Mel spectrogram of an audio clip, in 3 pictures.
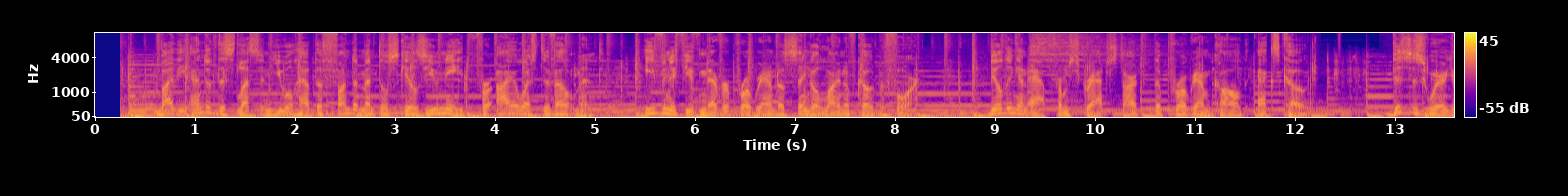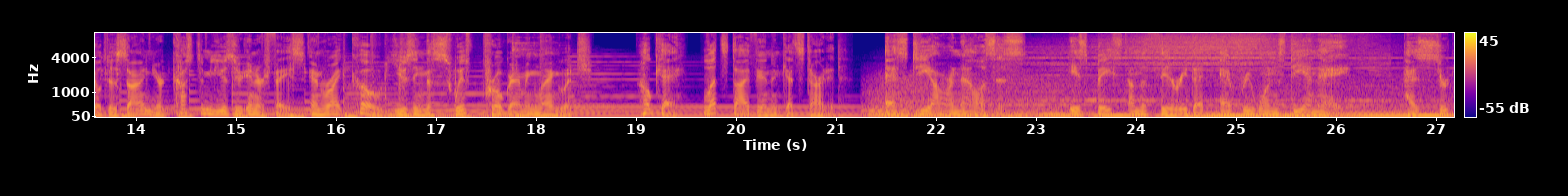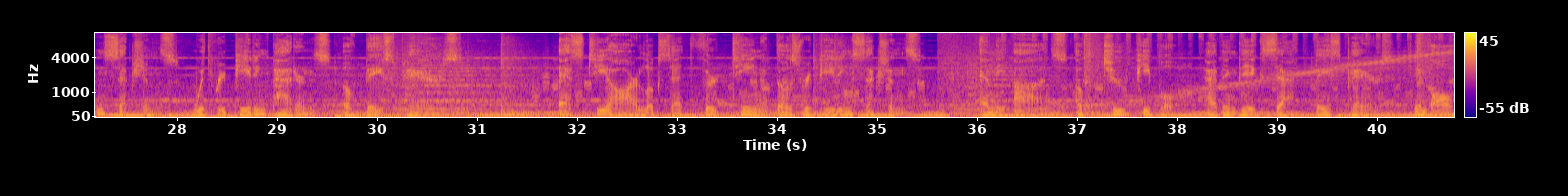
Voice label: Narration

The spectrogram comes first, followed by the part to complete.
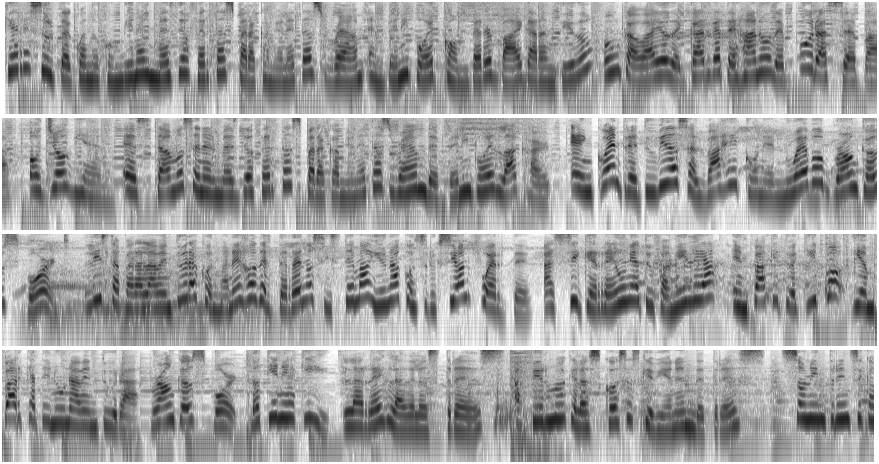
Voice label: Spanish Automotive

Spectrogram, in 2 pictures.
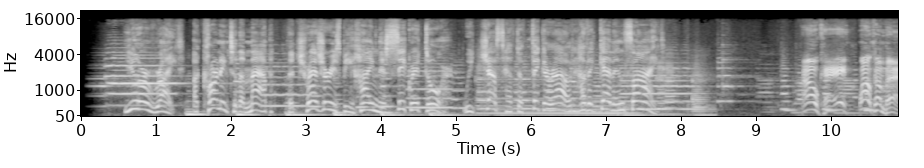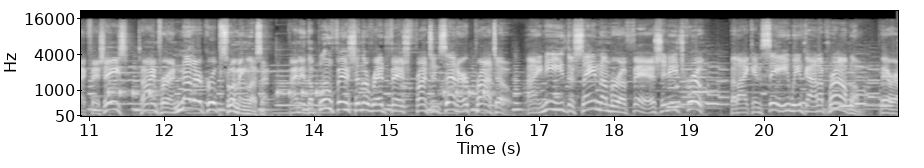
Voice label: Animation

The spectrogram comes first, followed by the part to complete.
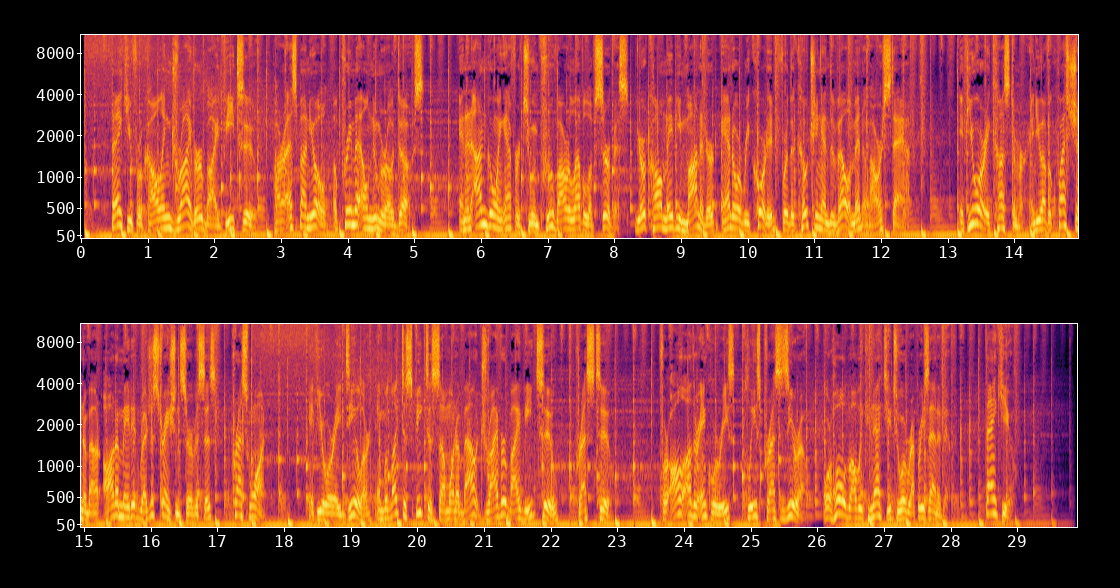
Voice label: IVR

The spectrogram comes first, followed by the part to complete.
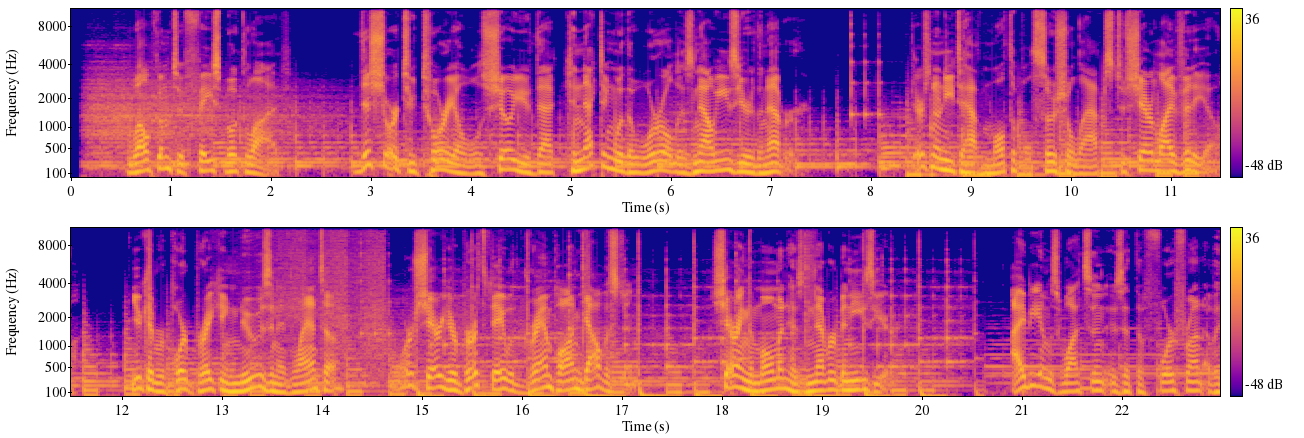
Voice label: Explainer

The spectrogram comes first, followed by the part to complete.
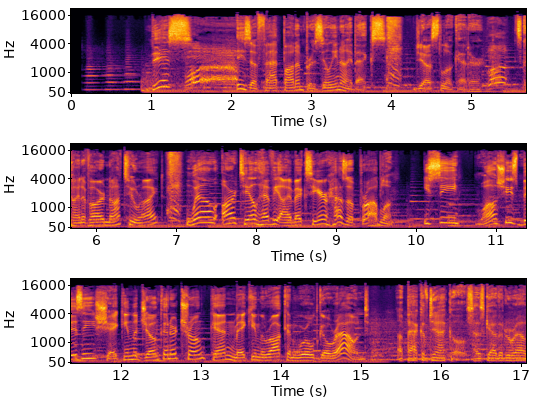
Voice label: Explainer

